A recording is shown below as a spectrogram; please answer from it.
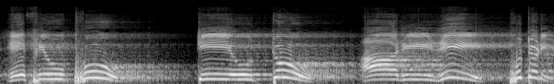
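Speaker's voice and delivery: slow drawn-out spelling chant ending in ফুটুরি; imitated rote spelling of ফুটুরি, long pauses between syllables; syllable-by-syllable recitation. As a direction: spell out ফুটুরি in separate stretched chunks, like schoolboys memorising. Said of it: "কেটে কেটে syllable ভাগ করে করে উচ্চারণ করো".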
